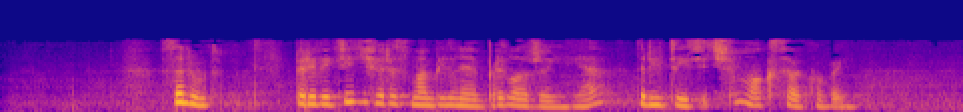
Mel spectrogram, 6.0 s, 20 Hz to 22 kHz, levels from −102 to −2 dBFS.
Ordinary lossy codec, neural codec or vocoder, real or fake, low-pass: MP3, 24 kbps; codec, 16 kHz in and 24 kHz out, 0.8 kbps, FocalCodec, streaming, 65536 codes; fake; 7.2 kHz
